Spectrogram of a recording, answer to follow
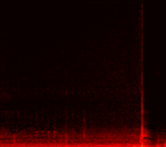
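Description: Quiet room tone with a faint steady hum that cuts off near the end, followed by knocks and rustling from the camera being picked up and turned around by hand.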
